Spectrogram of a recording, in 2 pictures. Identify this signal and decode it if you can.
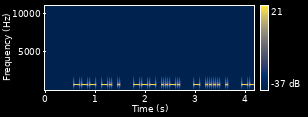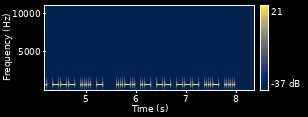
Morse code, heard as a keyed tone, about 30 wpm, 700 Hz. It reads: ONE OF THE MOST FAMOUS
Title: Sets of 5 Words Encore2 30wpm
